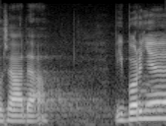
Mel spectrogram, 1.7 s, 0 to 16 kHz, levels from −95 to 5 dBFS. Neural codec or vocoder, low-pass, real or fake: none; 14.4 kHz; real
